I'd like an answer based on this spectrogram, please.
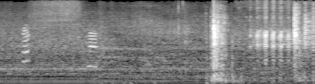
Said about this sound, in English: pushing a few more sheep up the raceway. Will this be the last time you crutch these girls for the summer? Yes, it will be, yep.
